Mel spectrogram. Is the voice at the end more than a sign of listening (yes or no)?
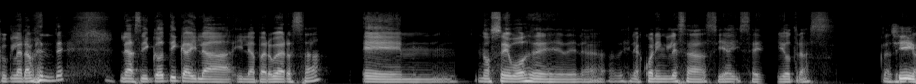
yes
